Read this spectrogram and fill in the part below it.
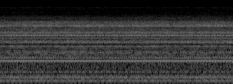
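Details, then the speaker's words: CNC mill, 3/16 inch end mill full-slotting the AR15 gas block bottom side; steady, even high-pitched cutting whine with no warble or rattle, a clean chatter-free cut. "which i'm always apprehensive about doing a full slot but man they almost seem to sound better when you're doing a full slot but at least it sounds better there"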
